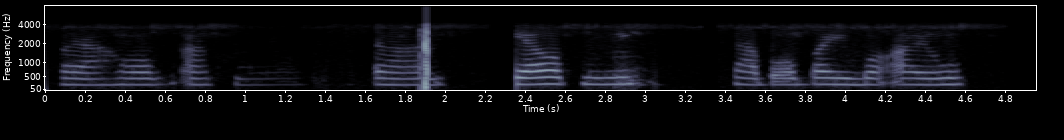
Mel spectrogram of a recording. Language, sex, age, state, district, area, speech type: Assamese, female, 18-30, Assam, Majuli, urban, conversation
